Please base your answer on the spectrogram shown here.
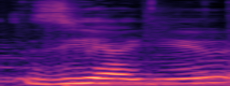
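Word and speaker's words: ぞう: quilts this is called zo zo the elephant zou is how you say elephant in Japanese and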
